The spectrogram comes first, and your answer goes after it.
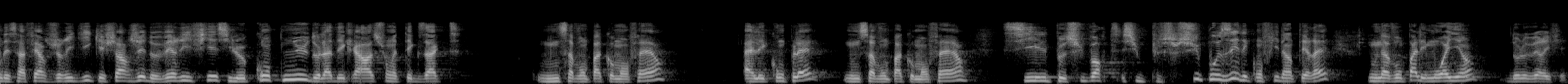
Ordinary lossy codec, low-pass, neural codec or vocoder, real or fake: none; 7.2 kHz; none; real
